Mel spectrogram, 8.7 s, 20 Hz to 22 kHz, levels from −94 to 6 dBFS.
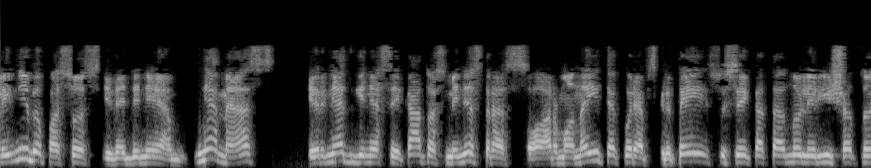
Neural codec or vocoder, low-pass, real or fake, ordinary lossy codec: none; 7.2 kHz; real; MP3, 32 kbps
